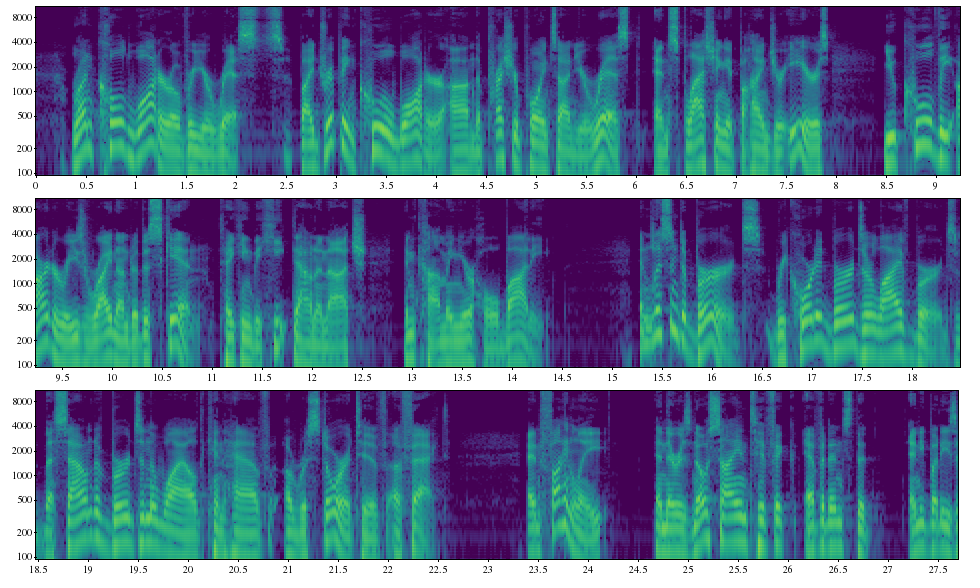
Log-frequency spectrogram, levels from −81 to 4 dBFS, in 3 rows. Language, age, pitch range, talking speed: English, 40-59, 100-135 Hz, 160 wpm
